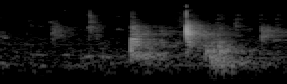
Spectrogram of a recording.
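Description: A cue strikes a pool ball sharply.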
